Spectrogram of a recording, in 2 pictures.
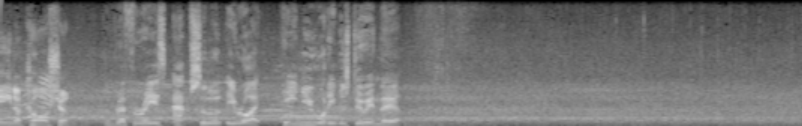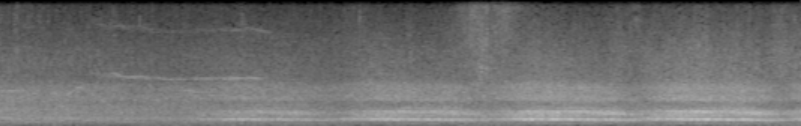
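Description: A large stadium crowd roars and swells.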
